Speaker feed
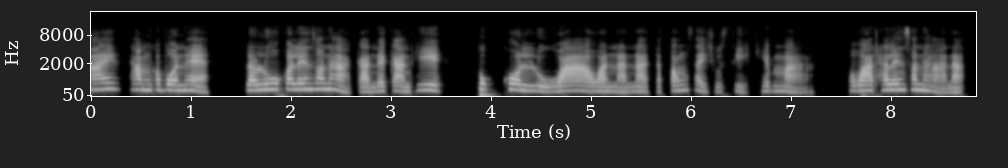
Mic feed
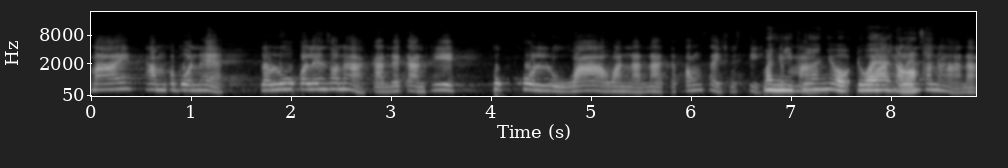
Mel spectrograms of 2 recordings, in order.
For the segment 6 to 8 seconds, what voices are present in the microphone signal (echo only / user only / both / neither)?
both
